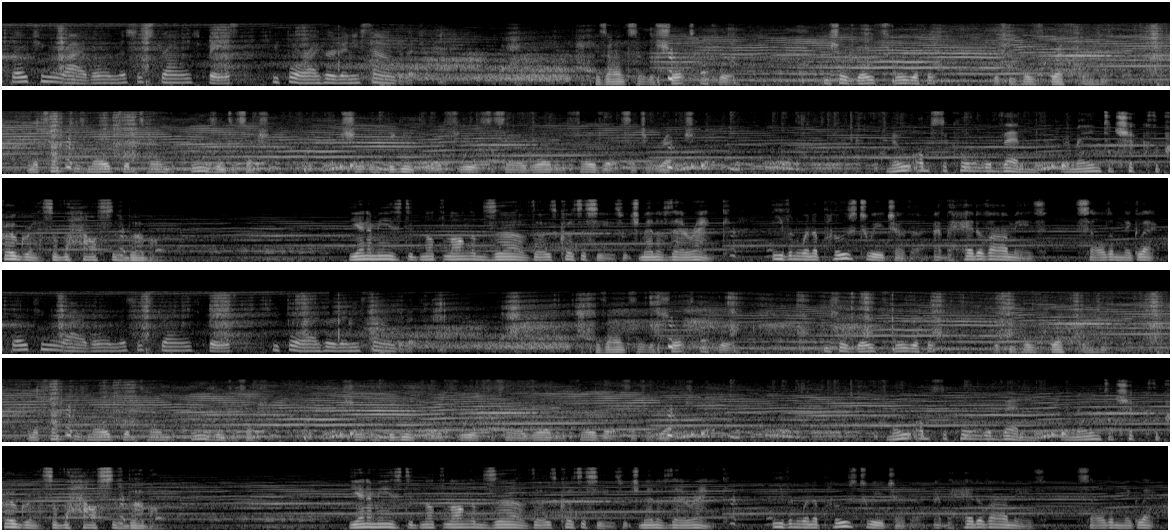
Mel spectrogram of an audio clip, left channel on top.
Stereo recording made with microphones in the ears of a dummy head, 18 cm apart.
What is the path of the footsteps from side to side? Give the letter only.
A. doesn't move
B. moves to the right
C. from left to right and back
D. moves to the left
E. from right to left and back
C.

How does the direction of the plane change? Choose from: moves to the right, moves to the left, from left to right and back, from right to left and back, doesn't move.
moves to the right.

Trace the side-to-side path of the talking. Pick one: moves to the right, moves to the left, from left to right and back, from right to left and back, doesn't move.
from left to right and back.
